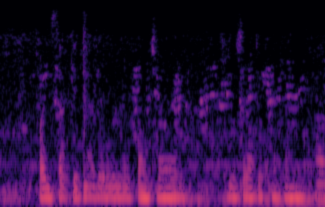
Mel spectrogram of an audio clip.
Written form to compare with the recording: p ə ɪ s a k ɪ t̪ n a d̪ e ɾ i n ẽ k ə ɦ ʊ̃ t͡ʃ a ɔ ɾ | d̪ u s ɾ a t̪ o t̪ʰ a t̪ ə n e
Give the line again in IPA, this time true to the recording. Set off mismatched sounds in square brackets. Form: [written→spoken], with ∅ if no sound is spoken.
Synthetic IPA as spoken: p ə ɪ s a k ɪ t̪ n a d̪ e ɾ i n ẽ [k→p] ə ɦ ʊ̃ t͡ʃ a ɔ ɾ | d̪ u s ɾ a t̪ o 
